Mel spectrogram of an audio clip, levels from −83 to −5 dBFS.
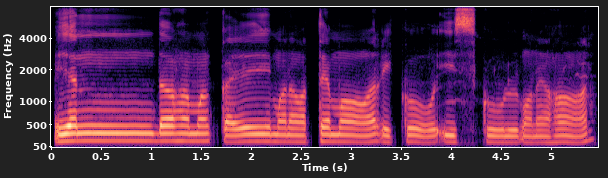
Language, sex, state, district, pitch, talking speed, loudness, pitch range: Chakma, male, Tripura, Dhalai, 145 Hz, 100 wpm, -19 LUFS, 135-160 Hz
